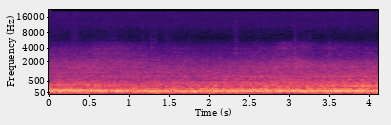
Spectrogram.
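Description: Continuous deep engine drone, like a car or passing aircraft outdoors, with no animal sounds present.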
